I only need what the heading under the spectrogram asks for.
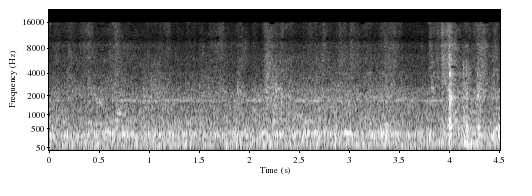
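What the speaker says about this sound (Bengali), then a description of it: "এটা হচ্ছে এয়ারপোর্ট মেট্রো," Delhi Airport Express Metro train running, a steady, close rumbling roar from inside the carriage with a brief louder swell near the end.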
